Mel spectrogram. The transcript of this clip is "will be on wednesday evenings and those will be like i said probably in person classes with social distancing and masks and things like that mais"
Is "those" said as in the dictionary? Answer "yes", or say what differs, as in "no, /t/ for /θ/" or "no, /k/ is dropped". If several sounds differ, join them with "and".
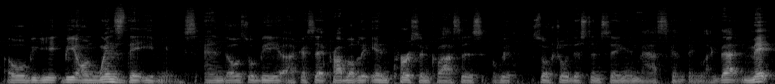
yes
